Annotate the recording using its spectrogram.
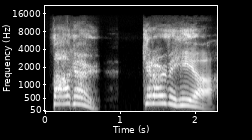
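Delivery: high, loud shout across the beach; high loud call to a big friend across the sand. Acted. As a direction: yell for Fargo to come over. Calling Fargo across the beach.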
